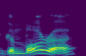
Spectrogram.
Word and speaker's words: Gemara: in here okay so the gemara in english usually pronounce the gamora is the commentary and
